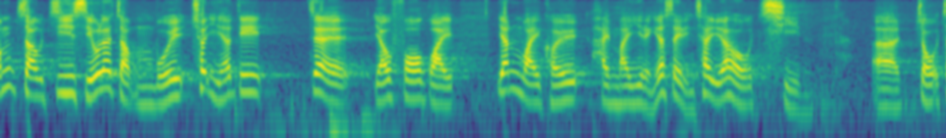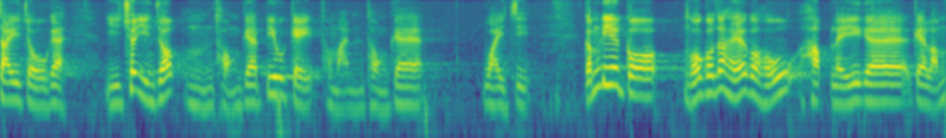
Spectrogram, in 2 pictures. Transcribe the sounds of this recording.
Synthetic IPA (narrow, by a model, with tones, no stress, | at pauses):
kɐ˨˥mt͡sɐ˨wt͡siː˧siː˨˥wlɛː˥t͡sɐ˨wm̩˨˩wuː˨˧jt͡ʃʰɵ˥t̚jiː˨njɐ˥t̚t̪iː˥ | t͡sɛː˥˩jɐ˨˧wfɔː˧kʷɐ˧j | jɐ˥nwɐ˨˩jkʰɵ˨˧ɥhɐ˨jmɐ˨jːiː˨˧lɪ˨˩ŋjɐ˥t̚se˧jliː˨˩nt͡sʰɐ˥t̚y˨t̚jɐ˥ho˨˧wt͡sʰiː˨˩n | ʔɛ˨˩t͡so˨wt͡sɐ˧jt͡so˨wkɛ˧jiː˨˩t͡ʃʰɵ˥t̚jiː˨nt͡sɔː˨˥m̩˨˩t̪ʰʊ˨˩ŋkɛː˧piː˥wke˨jt̪ʰʊ˨˩ŋmaː˨˩jm̩˨˩t̪ʰʊ˨˩ŋkɛː˧ | wɐ˨jt͡siː˨ | kɐ˨˥mliː˥ɐ˥kɔː˧ŋɔː˨˧kɔ˧k̚t̪ɐ˥k̚hɐ˨jɐ˥t̚kɔː˧ɦo˨˥whɐ˨p̚le˨˧jkɛː˧kɛː˧lɐ˨˥mf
